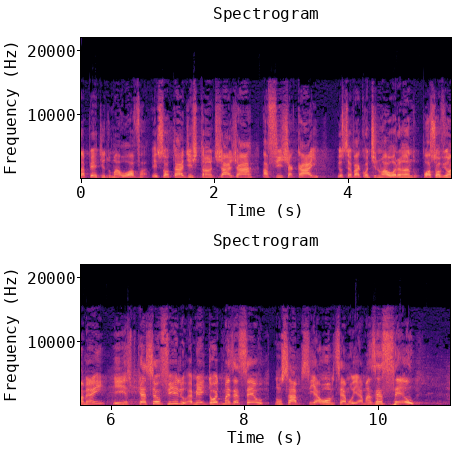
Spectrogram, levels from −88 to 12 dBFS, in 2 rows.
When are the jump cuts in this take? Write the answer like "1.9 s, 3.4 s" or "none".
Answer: 1.0 s, 2.6 s, 3.7 s, 5.0 s, 5.9 s, 8.4 s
